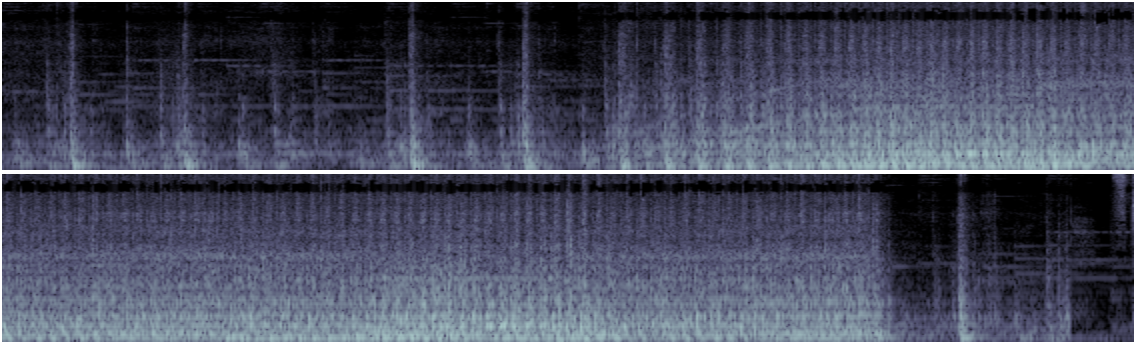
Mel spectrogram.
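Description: A sewing machine stitches the tack-down line on a Christmas tree skirt wedge, running in a fast, steady mechanical rattle for about ten seconds, framed by sparse clicks and handling before and after.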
